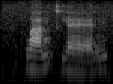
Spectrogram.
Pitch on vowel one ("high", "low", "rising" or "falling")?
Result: rising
